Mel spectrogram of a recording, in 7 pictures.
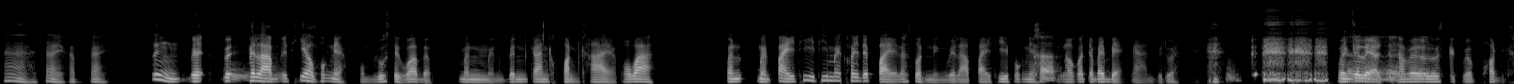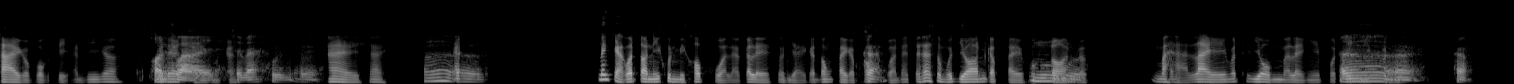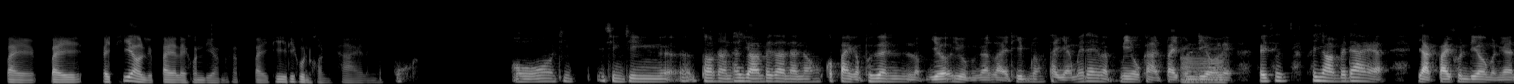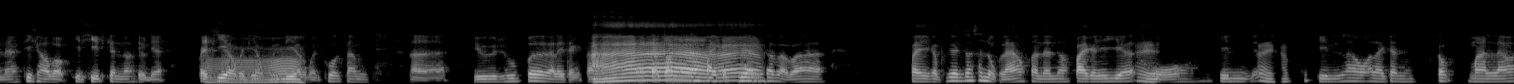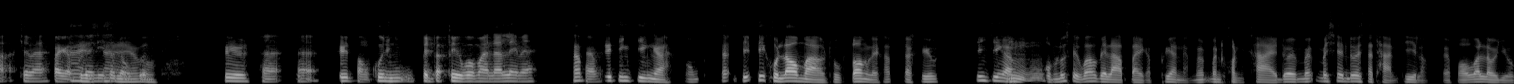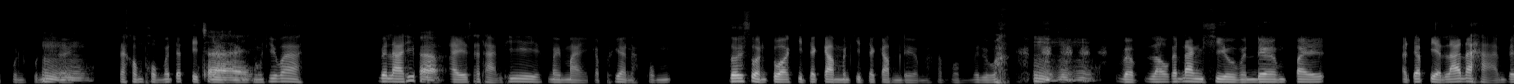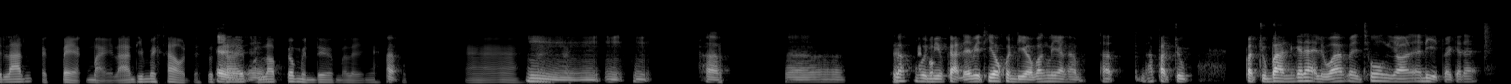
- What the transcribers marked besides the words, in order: other background noise; chuckle; "ผ่อน" said as "ข่อน"; drawn out: "อา"; other noise; "ผ่อน" said as "ข่อน"; tapping; laughing while speaking: "ว่า"; chuckle
- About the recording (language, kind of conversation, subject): Thai, unstructured, สถานที่ที่ทำให้คุณรู้สึกผ่อนคลายที่สุดคือที่ไหน?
